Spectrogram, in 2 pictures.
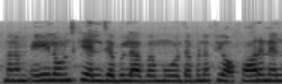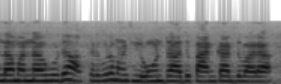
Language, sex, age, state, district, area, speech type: Telugu, female, 18-30, Telangana, Hanamkonda, urban, spontaneous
